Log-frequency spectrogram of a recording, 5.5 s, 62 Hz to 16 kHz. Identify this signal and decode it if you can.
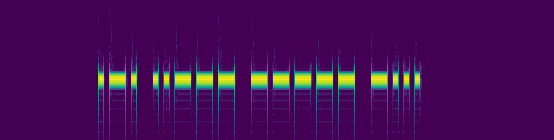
Morse code, heard as a keyed tone, about 22 wpm, 700 Hz. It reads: R20B
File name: practice / 22wpm / Four Letter-Number Combinations - 22wpm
